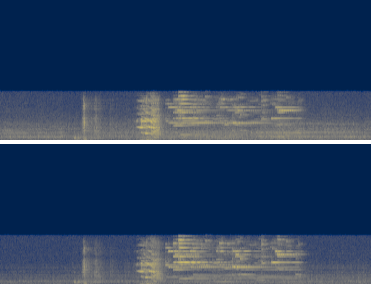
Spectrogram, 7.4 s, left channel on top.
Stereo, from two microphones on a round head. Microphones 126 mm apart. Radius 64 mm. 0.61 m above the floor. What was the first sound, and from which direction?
A squeak, 25° left (ahead or behind).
